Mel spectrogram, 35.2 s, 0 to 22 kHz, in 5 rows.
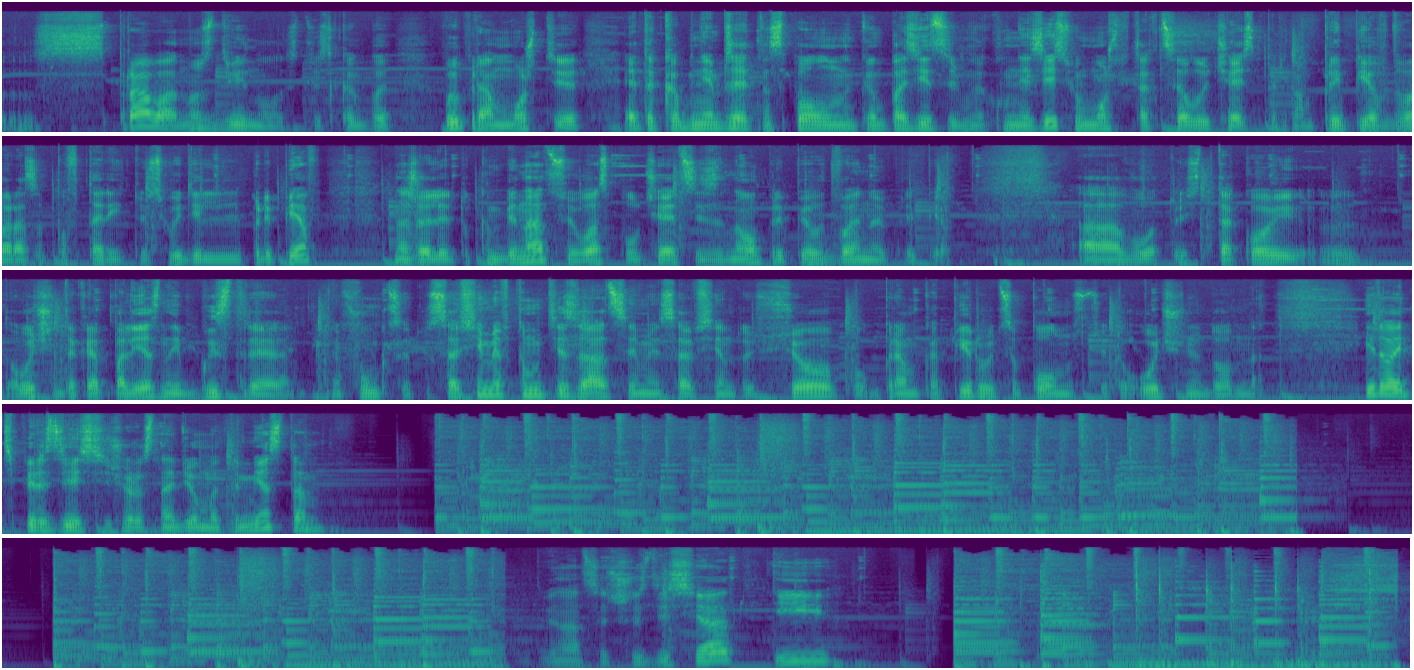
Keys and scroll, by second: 22.6 alt+super+space, 23.4 space, 27.2 space, 28.3 space, 30.3 space, 32.3 space, 34.8 space.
